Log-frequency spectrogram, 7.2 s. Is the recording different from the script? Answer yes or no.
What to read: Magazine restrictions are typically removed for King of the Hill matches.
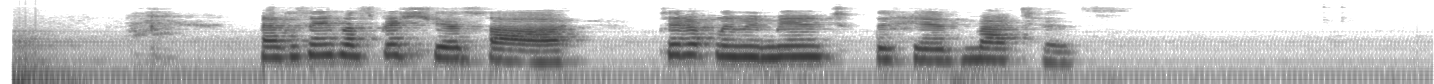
yes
